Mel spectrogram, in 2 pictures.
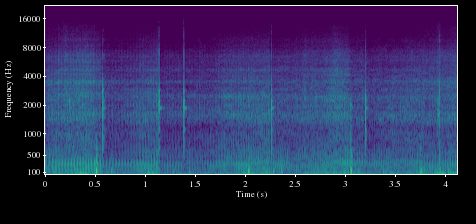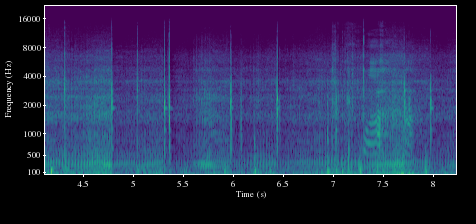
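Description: Dirt bike engine running under load, its pitch rising and falling with the throttle and revving up near the end, with repeated sharp knocks and clatter from the bike riding over rocks and ruts.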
